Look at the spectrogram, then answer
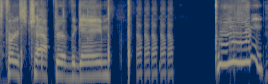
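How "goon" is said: high shouted call of Goon; shouted character call. Pretend. Character calls out to his partner, high shout. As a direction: yell Goon up high, bright and sudden. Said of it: "I'm not doing a British voice".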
